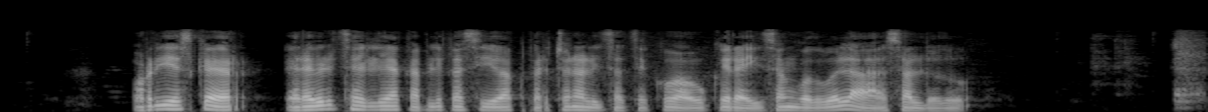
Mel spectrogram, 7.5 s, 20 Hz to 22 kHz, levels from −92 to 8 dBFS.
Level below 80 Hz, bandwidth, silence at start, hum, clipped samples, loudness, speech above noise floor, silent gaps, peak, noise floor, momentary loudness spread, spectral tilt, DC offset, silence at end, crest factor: -54 dBFS; 7.8 kHz; 0.85 s; none; under 0.1%; -26 LUFS; 56 dB; none; -6 dBFS; -81 dBFS; 10 LU; -6 dB/octave; under 0.1%; 0.05 s; 22 dB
